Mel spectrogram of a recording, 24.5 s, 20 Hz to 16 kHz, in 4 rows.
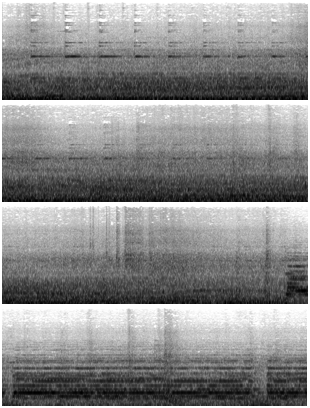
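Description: Freight train rolling slowly past at close range, its wheels and cars making a heavy, steady rumble. About 18 seconds in, a train air horn starts sounding a loud chord and holds nearly to the end, with a couple of brief breaks.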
